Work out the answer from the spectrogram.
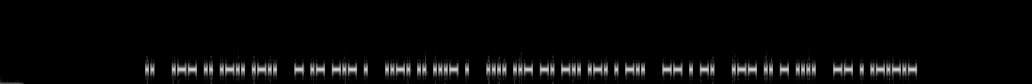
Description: Morse code, heard as a keyed tone, about 41 wpm, 700 Hz. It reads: I WILL TAKE FIVE HUNDRED MEN WITH ME.
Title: Sentences from Top 1000 Words - Review Part 2 - 45wpm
